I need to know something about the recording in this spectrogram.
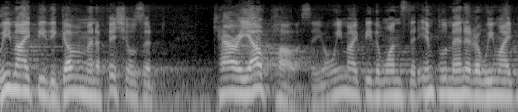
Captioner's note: none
